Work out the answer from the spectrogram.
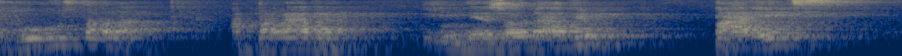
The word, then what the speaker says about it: inexorável: Ele pronunciou inexorável. E a pronúncia certa é inexorável.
